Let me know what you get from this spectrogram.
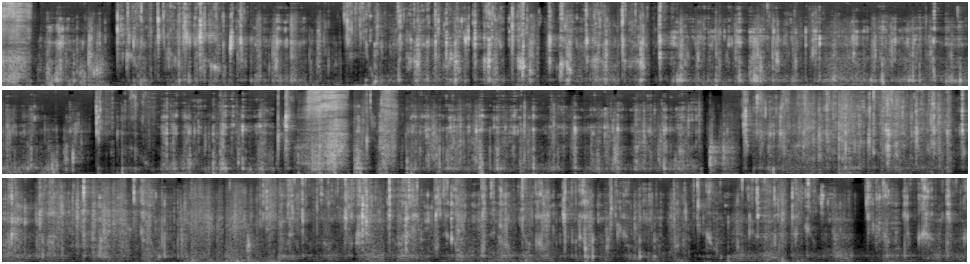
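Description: Close-miked wet chewing and lip-smacking of a person eating spicy stir-fried baby octopus and chewy udon noodles, a dense run of quick sticky mouth clicks, with one louder burst about thirteen seconds in.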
